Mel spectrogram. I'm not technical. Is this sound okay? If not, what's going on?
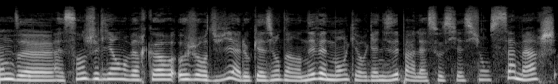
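Yes, this sound is okay; there's nothing going on with it that needs fixing.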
